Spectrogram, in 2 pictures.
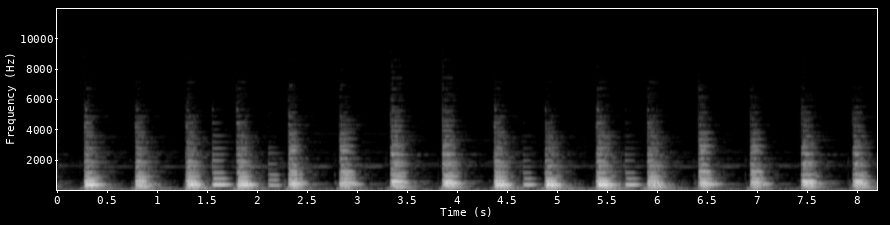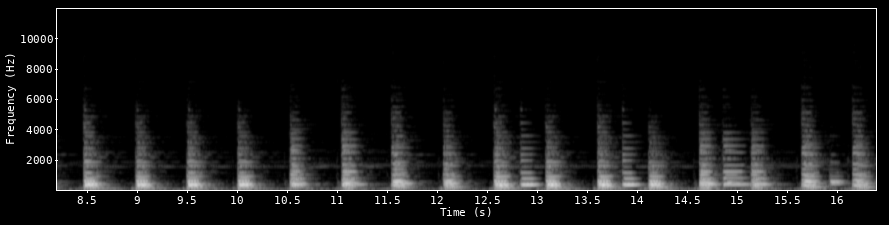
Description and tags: BC 117 Eb2 PIANO 1
DuB HiM Jungle onedrop rasta Rasta reggae Reggae roots Roots
onedrop, Jungle, roots, reggae, HiM, DuB, rasta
